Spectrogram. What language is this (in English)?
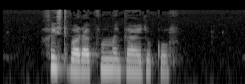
Armenian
